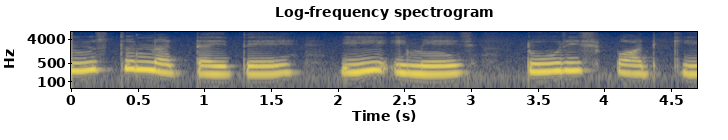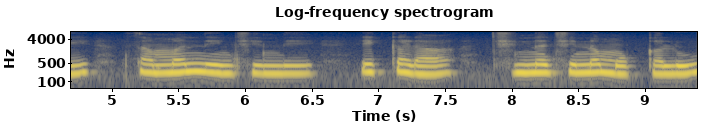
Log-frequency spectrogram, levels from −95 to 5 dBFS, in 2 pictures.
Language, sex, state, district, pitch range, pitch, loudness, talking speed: Telugu, female, Andhra Pradesh, Guntur, 205-235 Hz, 220 Hz, -13 LUFS, 75 wpm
